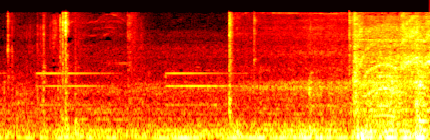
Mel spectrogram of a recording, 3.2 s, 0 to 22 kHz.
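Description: A 2005 Subaru Forester cranks and fires up, with clicks and key sounds at first, then a rising engine rush toward the end, heard close and fairly quiet.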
